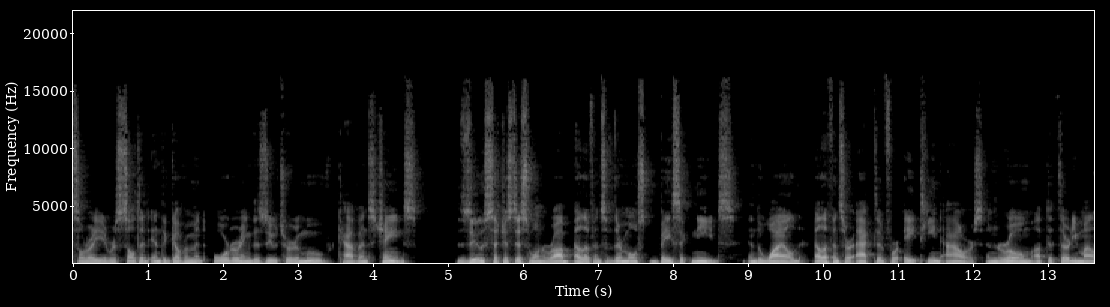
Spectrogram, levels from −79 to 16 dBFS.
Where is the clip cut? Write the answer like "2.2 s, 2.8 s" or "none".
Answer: none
